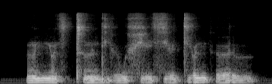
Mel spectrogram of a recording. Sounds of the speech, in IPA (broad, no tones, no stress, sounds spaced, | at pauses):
ə̃ nʲ ɔ̃ sʲ tʼ ə̃ d j ʏ w xʲ e sʲ ə tʲ ɔ nʲ ʔ ə ɾ ɯ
